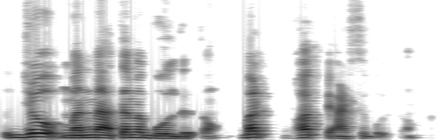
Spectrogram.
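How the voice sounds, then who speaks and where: A man's voice: on the high side, expressive, fairly quick, a little mellow, highs cut off. A man from India giving a recorded accountancy lecture, teasing his students playfully and asking and answering his own questions.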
